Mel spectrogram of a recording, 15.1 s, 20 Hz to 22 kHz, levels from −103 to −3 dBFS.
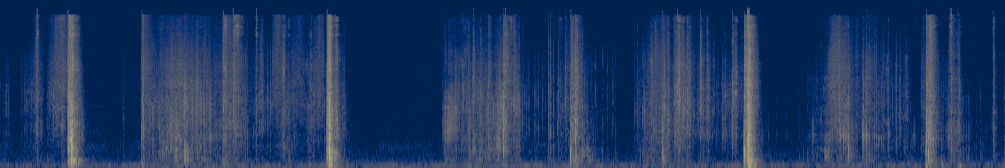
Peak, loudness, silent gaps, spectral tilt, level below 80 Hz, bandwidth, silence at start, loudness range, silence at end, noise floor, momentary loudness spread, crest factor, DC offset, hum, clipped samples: -10 dBFS; -40 LUFS; none; -3.5 dB/octave; -64 dBFS; 16.5 kHz; 0.55 s; 14 LU; 0.7 s; -79 dBFS; 26 LU; 36 dB; under 0.1%; none; under 0.1%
